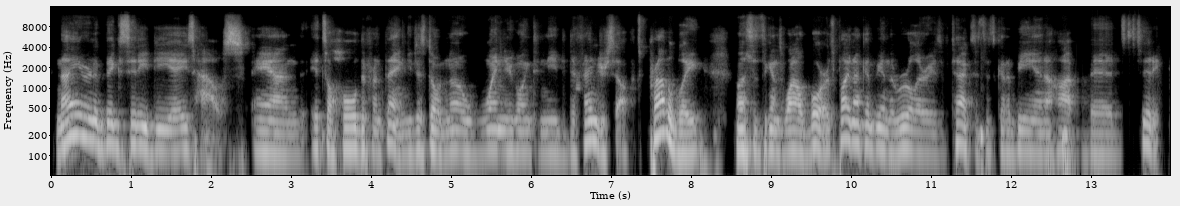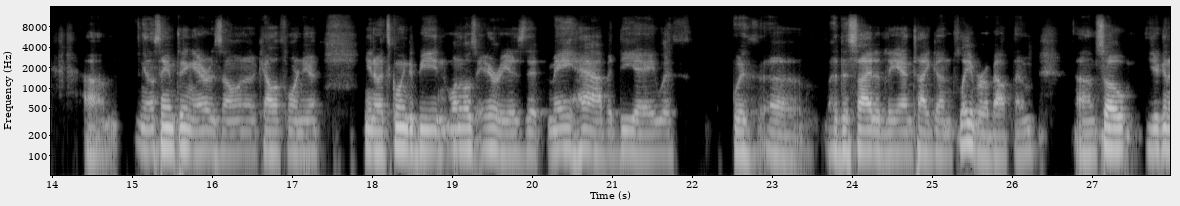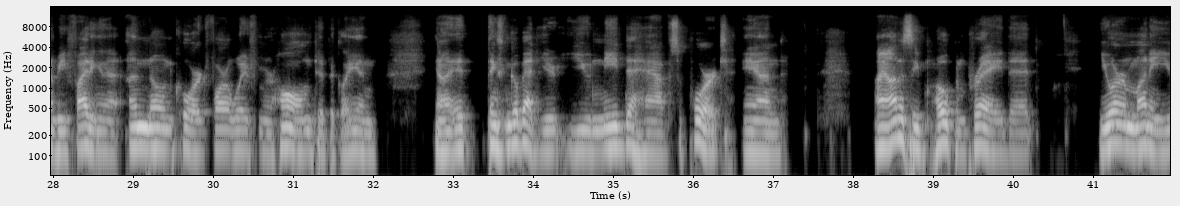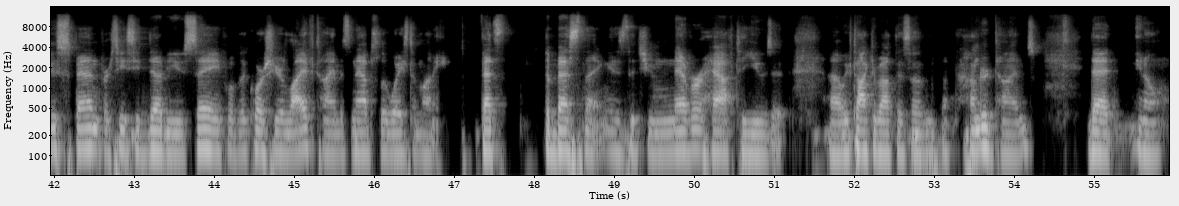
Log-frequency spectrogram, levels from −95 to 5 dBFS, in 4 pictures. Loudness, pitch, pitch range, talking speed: -27 LUFS, 115 Hz, 110-125 Hz, 180 wpm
